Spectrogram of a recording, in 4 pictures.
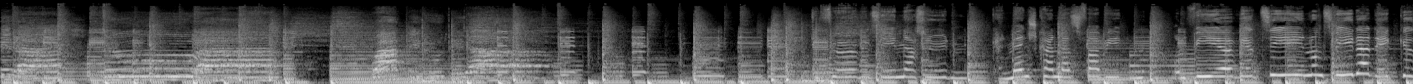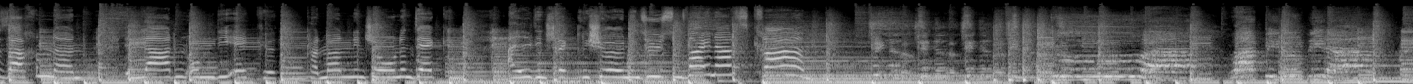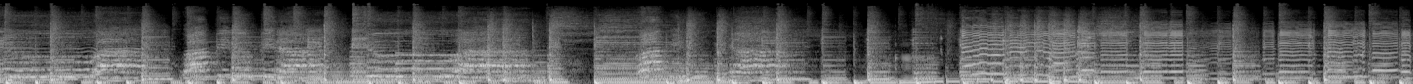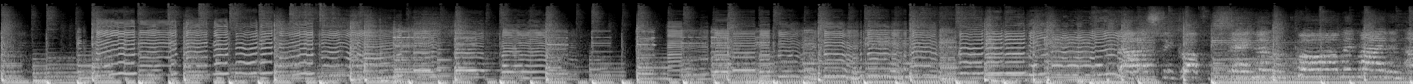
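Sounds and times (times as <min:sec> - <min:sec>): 
rainy weather blues music: 0:00.0 - 0:56.5.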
